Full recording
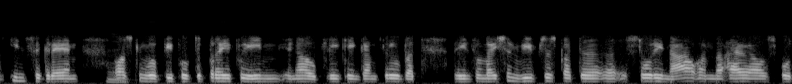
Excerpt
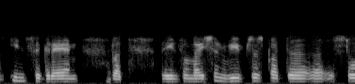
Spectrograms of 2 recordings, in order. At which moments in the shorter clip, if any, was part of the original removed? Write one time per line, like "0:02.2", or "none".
0:01.1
